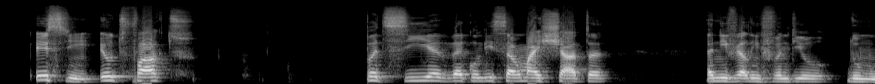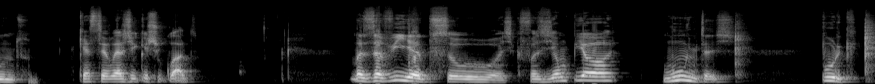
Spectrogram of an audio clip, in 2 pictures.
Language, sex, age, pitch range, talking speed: Portuguese, male, 20-39, 135-175 Hz, 100 wpm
